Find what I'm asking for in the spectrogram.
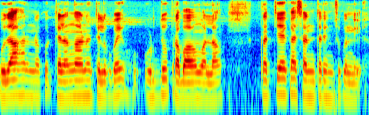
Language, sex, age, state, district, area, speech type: Telugu, male, 18-30, Andhra Pradesh, Sri Satya Sai, urban, spontaneous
